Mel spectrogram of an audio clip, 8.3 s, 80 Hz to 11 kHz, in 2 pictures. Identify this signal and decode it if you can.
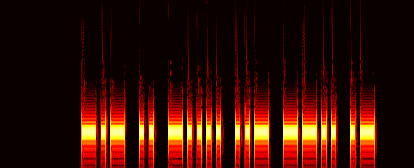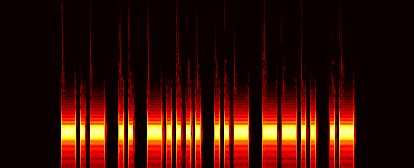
Morse code, heard as a keyed tone, about 25 wpm, 700 Hz. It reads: KI6UZA KI6UZA
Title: USA Call Signs - 6 Characters - Repeated 2x - 25wpm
